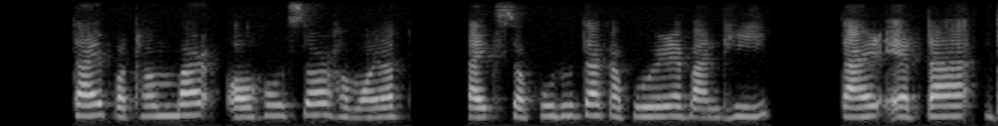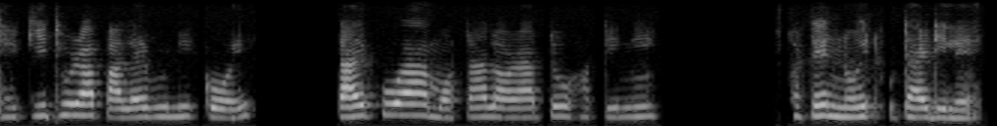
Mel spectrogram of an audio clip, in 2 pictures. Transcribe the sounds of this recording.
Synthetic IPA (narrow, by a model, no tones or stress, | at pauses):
tajpɹɔtʰɔmbaɹɔɦɔwsɔɹxɔmɔjɔtː | ajksɔkudutakapuɹɛɹɛbandʱi | tajɹʔɛtadʱekitʰuɹapalɛbulikoj | tajpʊwamɔtalɔɹatʊxɔtini | hɔtɛnojtutajdilɛ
